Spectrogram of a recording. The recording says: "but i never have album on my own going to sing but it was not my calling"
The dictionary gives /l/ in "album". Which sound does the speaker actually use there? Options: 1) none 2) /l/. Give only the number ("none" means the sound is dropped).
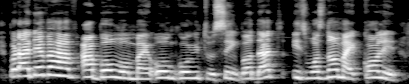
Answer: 1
